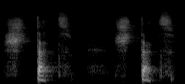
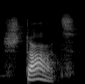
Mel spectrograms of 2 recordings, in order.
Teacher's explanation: vous remarquez un A court, Stadt, Stadt, d'accord? Il existe aussi un mot avec un A long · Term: voyelles longues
